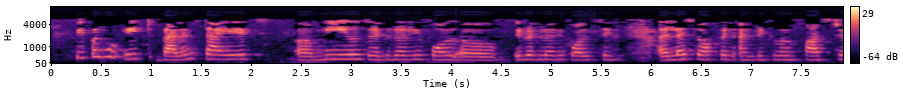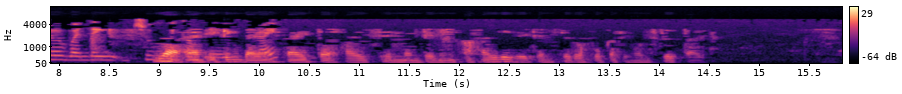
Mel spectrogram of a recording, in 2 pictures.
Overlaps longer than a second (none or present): present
